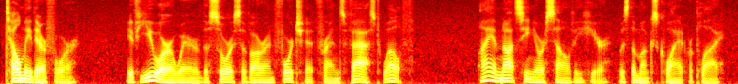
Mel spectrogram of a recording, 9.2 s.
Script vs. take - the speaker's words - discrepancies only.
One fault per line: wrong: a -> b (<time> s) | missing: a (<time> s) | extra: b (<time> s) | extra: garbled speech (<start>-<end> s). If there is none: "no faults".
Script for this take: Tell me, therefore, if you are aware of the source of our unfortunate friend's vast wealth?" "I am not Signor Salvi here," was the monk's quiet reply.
no faults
